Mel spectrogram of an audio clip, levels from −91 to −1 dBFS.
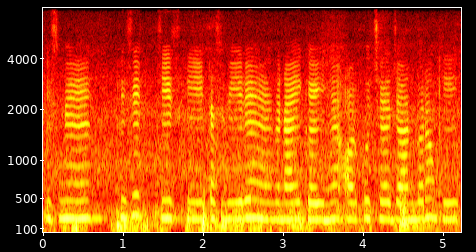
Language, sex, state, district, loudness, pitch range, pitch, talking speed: Hindi, male, Chandigarh, Chandigarh, -17 LUFS, 220-235 Hz, 225 Hz, 160 wpm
